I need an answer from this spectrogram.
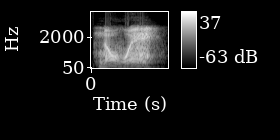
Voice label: negative, jungle male epic; player vo; Counter Strike Model Pack; CS:GO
